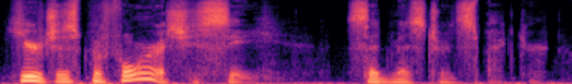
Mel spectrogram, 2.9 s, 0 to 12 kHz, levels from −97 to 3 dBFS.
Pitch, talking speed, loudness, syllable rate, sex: 125 Hz, 190 wpm, -20 LUFS, 5.9 syllables/s, male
